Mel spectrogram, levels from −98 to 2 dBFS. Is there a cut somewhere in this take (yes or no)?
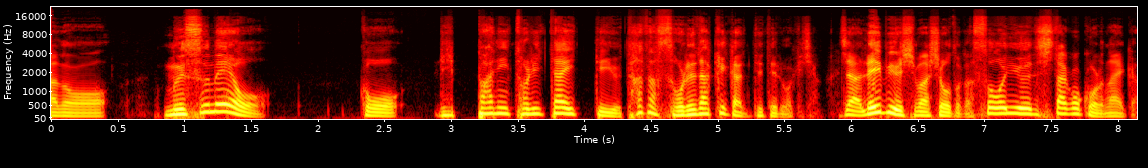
yes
